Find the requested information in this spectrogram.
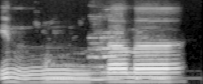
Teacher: nun yang bertasydid ditekan dan ditahan yang lama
